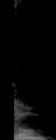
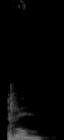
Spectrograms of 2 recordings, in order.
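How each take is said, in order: Both takes have the same delivery.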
